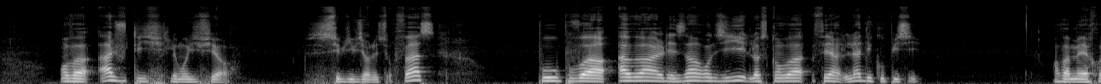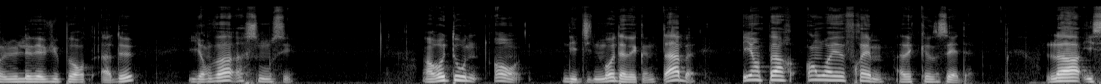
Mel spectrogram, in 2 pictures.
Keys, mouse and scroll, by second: 0.3 Tab, 1.9 click, 4.9 ctrl+scroll down 2, 11.6 click, 13.1 w, 15.1 Tab, 16.7-18.5 shift+scroll up 4, 18.5 right click, 19.0 z, 20.8 right click, 21.2 b.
